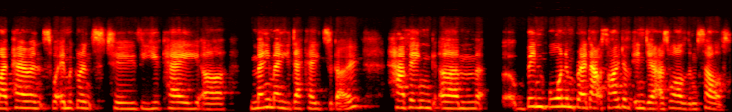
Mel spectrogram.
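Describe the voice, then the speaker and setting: A woman with a British accent speaks in a fairly high pitch at a moderate pace. Her intonation is fairly even, and the background is quiet. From southern England, Hampshire. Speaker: business executive. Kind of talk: panel talk. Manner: hesitant, many fillers.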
